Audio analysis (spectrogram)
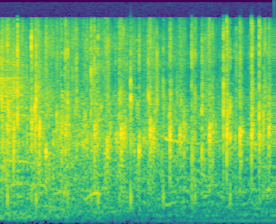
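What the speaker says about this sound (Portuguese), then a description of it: "Palmas, palmas, palmas, palmas." Spectators at a Brazilian freestyle rap battle clap in a short, uneven burst, moderately loud, with scattered voices and shouts mixed into the clapping.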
